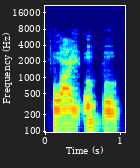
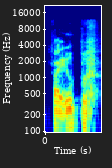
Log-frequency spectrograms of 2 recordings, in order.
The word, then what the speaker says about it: fuaiupu: Though it's actually pronounced Fuaiupu, but no one really says Fuaiupu. Everyone just says Faiupu.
